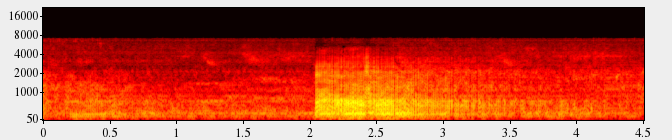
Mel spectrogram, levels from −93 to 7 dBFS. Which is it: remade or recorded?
remade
